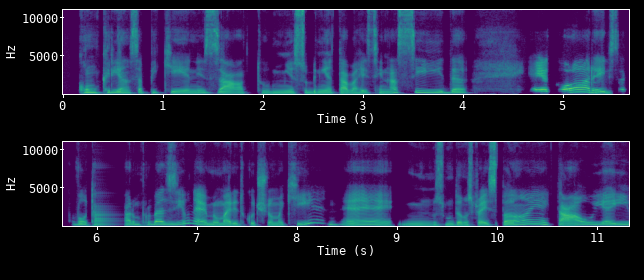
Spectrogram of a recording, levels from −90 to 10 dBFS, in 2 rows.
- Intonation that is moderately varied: Yes, average, 3.6 semitones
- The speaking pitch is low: No, medium, 185 Hz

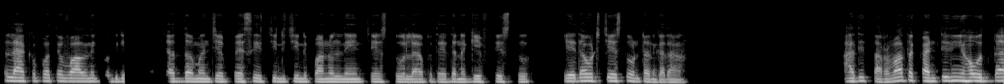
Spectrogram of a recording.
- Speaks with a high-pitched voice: No, low, 135 Hz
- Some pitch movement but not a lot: Yes, average, 3.6 semitones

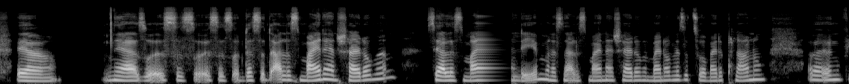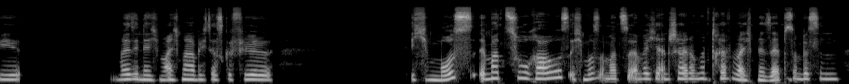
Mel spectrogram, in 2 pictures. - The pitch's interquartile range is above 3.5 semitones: Yes, average, 4.2 semitones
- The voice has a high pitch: Yes, high, 210 Hz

